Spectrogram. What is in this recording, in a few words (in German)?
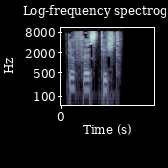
"gefestigt", German; adjectives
